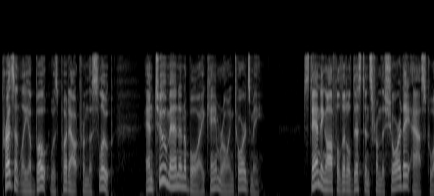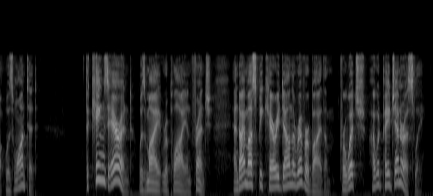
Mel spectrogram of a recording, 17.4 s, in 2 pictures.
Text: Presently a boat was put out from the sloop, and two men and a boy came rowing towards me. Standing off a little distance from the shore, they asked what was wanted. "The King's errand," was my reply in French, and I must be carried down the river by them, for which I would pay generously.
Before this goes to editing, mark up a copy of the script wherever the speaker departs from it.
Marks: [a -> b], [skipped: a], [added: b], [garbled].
Presently a boat was put out from the sloop, and two men and a boy came rowing towards me. Standing off a little distance from the shore, they asked what was wanted. "The King's errand," was my reply in French, and I must be carried down the river by them, for which I would pay generously.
